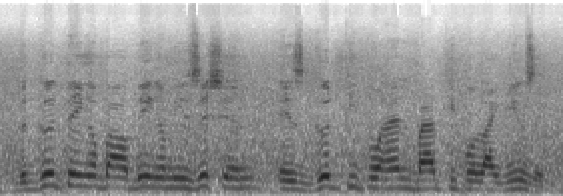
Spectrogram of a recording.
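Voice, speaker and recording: At a moderate pace, a man with an American accent and a high voice talks with fairly even intonation over noticeable background noise. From Miami, Florida, Jamaican family. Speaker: pianist and music producer. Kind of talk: casual interview chat.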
